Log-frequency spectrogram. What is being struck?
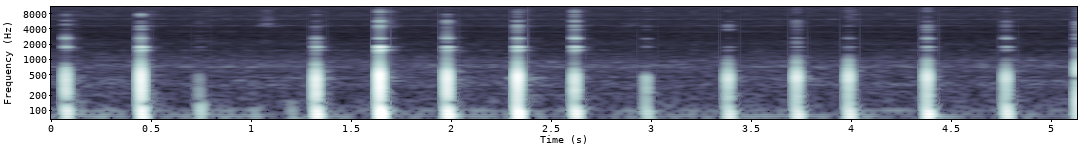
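Metal lid on a small glass jar.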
